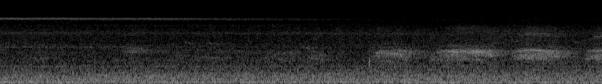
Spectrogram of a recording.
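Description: A bird giving a series of four harsh, hoarse calls, starting a little past halfway and evenly spaced.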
